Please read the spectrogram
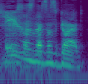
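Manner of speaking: loud, high burst of amused delight; laughing exclamation. Real, not acted. Listener enjoying the sinkhole story, laughing out loud.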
